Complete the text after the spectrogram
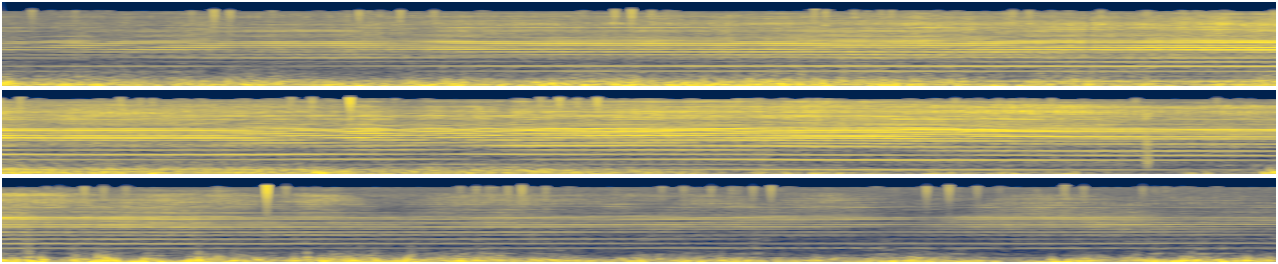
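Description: A model helicopter's engine whines steadily overhead, its pitch shifting as it climbs and swoops.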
